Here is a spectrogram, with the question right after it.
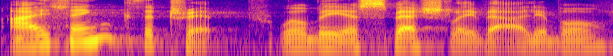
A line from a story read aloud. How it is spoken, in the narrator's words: she said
